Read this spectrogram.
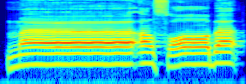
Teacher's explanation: ما کے اوپر مد منفصل ہے، چھوٹی مد ہے، اس کو کھینچ کے پڑھیں گے۔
